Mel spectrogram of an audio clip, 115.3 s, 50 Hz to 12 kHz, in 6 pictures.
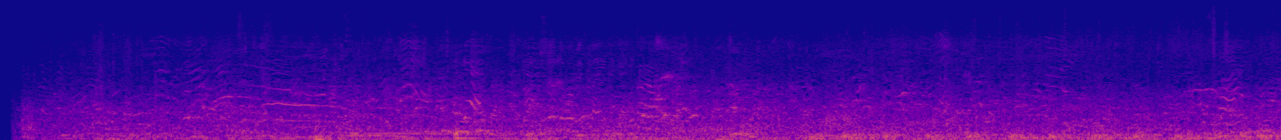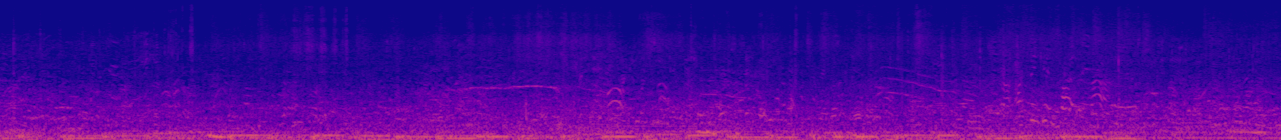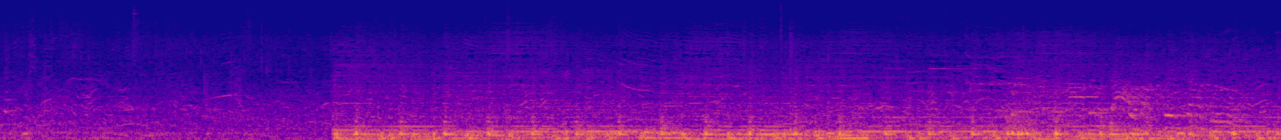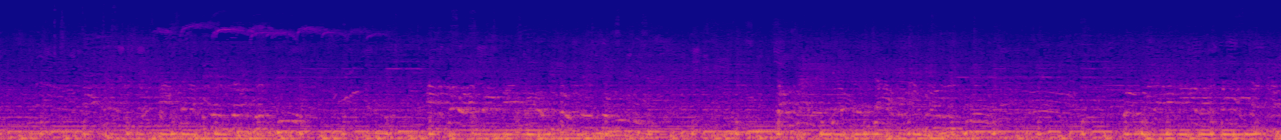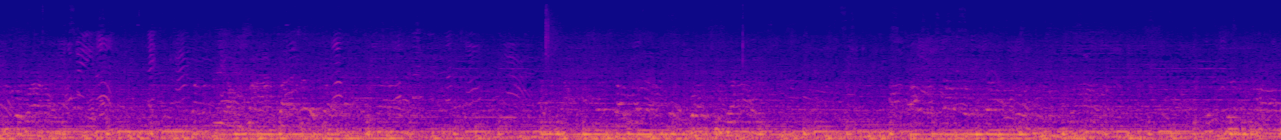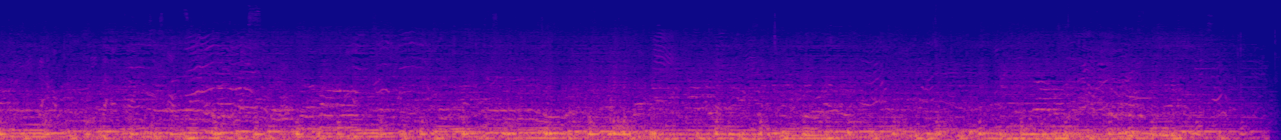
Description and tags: STREET AMBIENCE 2
This is two of three stereo images that I captured on the 24th May in Market Weighton in East Yorkshire at an annual village event called "The Giant Bradley Day". It was a very hot day and I wandered up and down the crowded main street amongst stalls, food sellers and children's entertainers.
